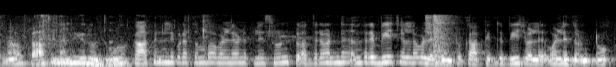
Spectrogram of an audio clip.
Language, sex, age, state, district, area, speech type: Kannada, female, 60+, Karnataka, Udupi, rural, spontaneous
